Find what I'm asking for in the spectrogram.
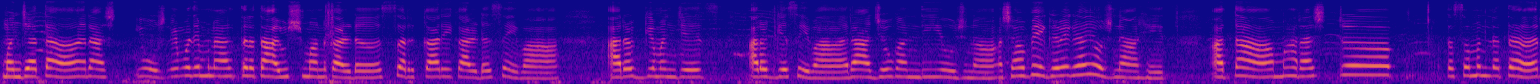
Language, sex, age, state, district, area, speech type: Marathi, female, 30-45, Maharashtra, Sangli, urban, spontaneous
